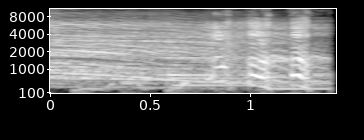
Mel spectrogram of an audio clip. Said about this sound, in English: You take aim, a breath, then you let loose. The crowd goes wild.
